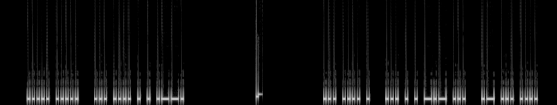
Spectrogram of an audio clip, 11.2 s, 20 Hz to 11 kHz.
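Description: Rapid Morse code at about 25 words per minute: a steady mid-pitched tone keyed into short and long beeps, sent in two bursts separated by a pause with a single click.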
